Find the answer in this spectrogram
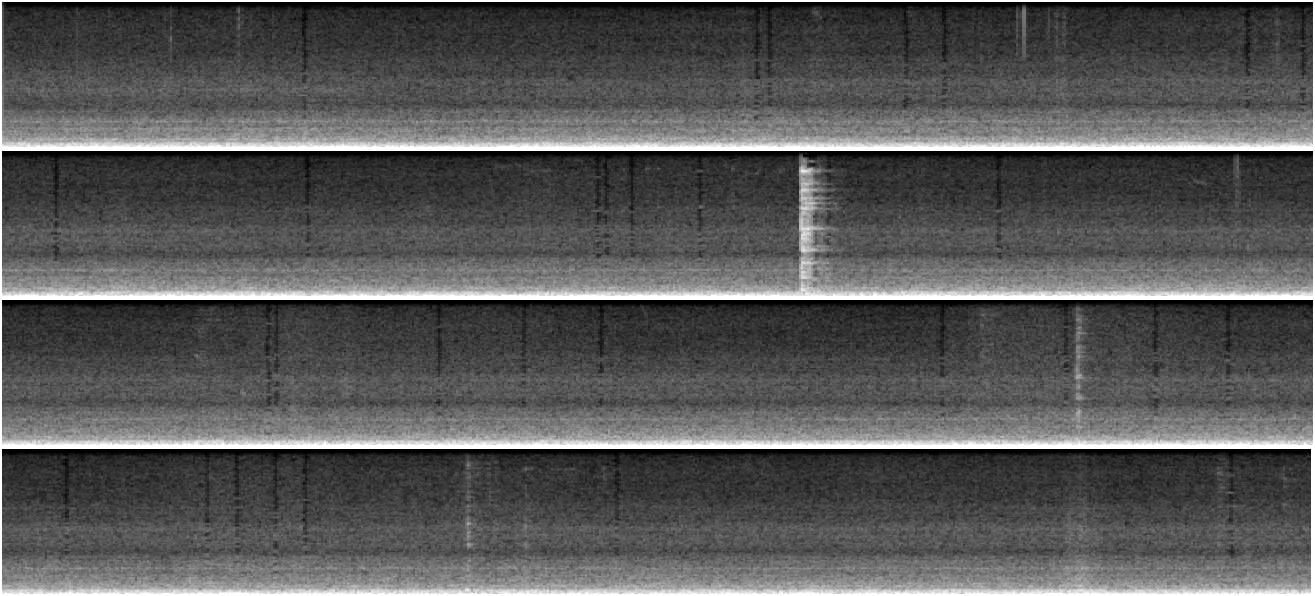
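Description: Steady low machine hum with several held low tones, unchanging throughout, and a single faint glassy clink about ten seconds in.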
